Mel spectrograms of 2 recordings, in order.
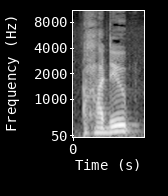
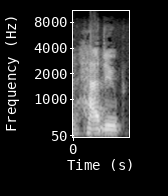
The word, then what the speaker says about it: Hadoop: It depends on who you talk to. Hadoop is a very common pronunciation. Hadoop is what the project founder calls it, and that's what his son says.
